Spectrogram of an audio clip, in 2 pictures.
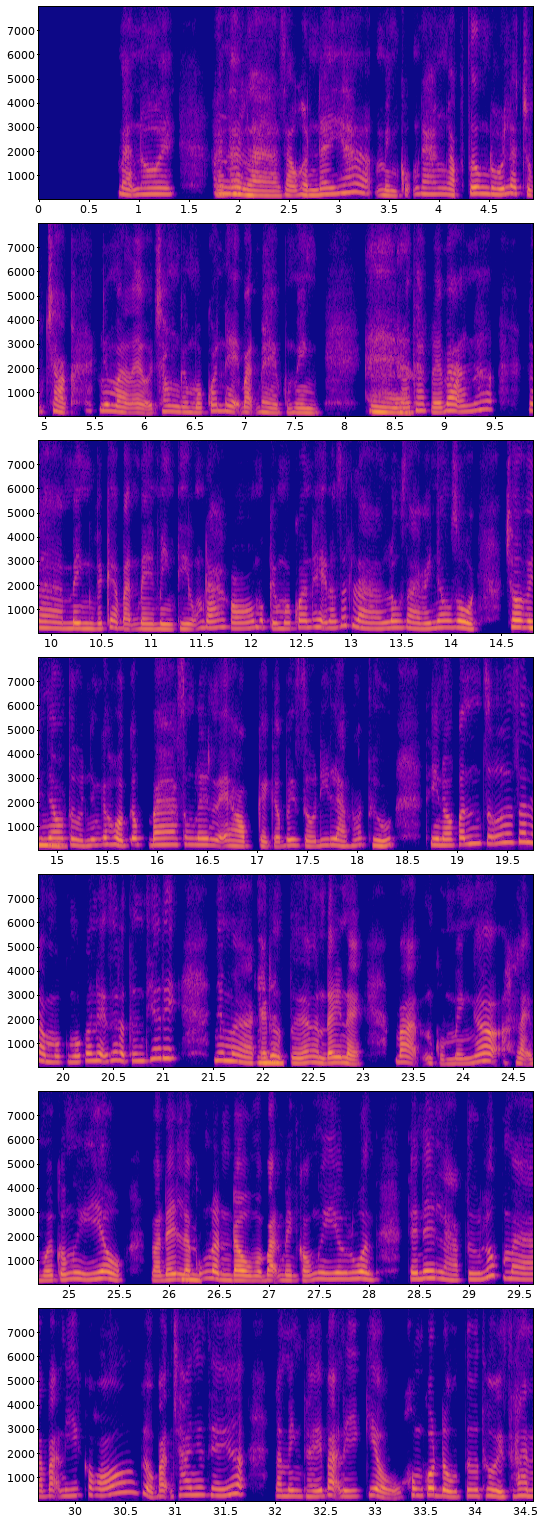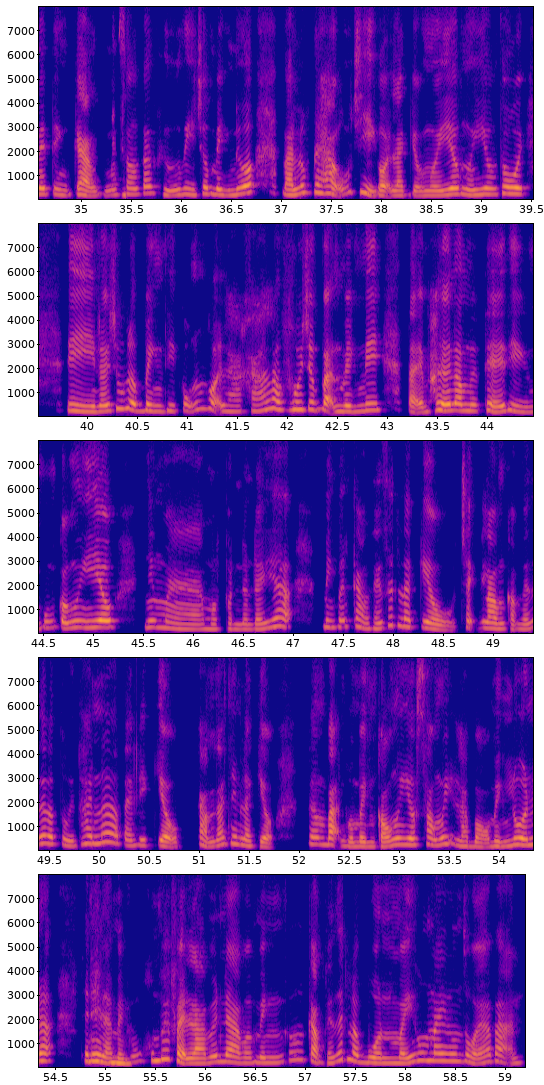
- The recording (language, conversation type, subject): Vietnamese, advice, Làm sao để xử lý khi tình cảm bạn bè không được đáp lại tương xứng?
- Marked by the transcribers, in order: laughing while speaking: "gian"; other background noise; laughing while speaking: "vui"; laughing while speaking: "bao nhiêu năm"; laughing while speaking: "Thế nên"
